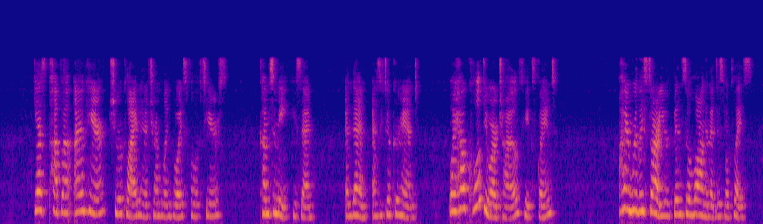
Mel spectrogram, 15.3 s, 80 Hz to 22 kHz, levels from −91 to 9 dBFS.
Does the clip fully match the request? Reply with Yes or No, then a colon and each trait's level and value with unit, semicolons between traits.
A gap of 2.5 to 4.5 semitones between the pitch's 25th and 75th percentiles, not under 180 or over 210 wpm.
No: average, 4.9 semitones; average, 185 wpm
